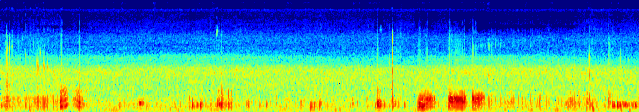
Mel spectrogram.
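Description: Irregular low gurgling and rumbling bursts from the belly, typical stomach growling from gut movement of gas and fluid.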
